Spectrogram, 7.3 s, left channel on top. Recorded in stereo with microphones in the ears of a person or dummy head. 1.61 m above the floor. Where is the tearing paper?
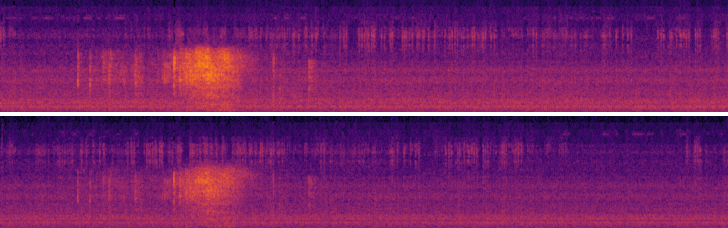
20° left (ahead or behind), 1.0 m.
